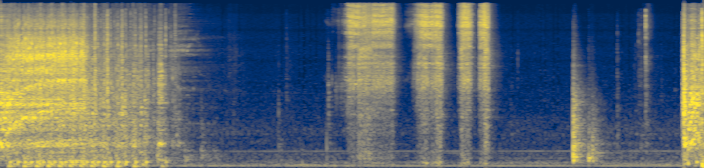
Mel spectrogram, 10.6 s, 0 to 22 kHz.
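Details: Rebuilt Briggs & Stratton 17 HP engine (carb rebuilt, new plugs, sump, valves reseated, gaskets): roars flat out a couple of seconds then sags and dies when throttle lowered; owner suspects throttle linkage lever not on its screw.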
